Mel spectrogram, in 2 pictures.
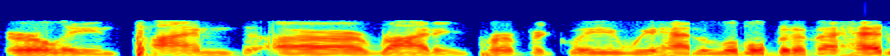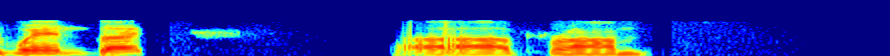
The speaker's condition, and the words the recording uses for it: No condition.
